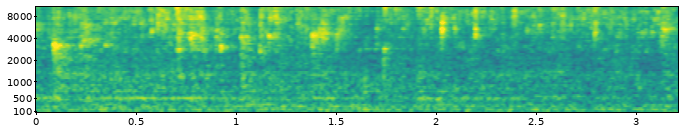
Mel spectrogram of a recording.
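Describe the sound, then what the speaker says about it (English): Broth from opening a 70+ year old sea turtle poured down a drain, a continuous rushing, splashing liquid pour that stays steady and close for the whole stretch with no pauses. "we're gonna pour this broth down this drain. Just the broth."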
